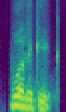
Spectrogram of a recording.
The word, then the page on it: whirligig: Indian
